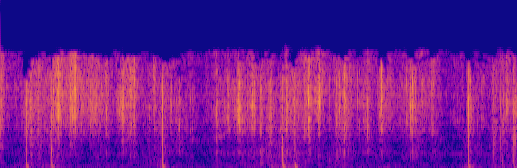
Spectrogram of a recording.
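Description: Paper rustles and crinkles steadily as it is untied from a rock, with several sharp crackling snaps scattered through the busy, papery scratching. No one speaks.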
